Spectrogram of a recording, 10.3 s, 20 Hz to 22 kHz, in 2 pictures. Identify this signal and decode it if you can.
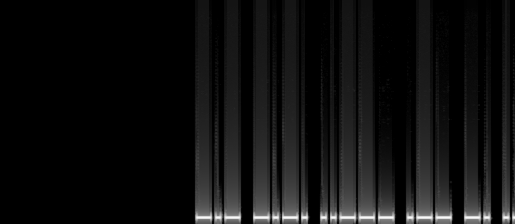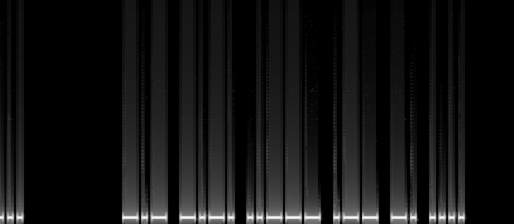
Morse code, heard as a keyed tone, about 25 wpm, 700 Hz. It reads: KC2WNH KC2WNH
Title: USA Call Signs - 6 Characters - Repeated 3x - 25wpm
